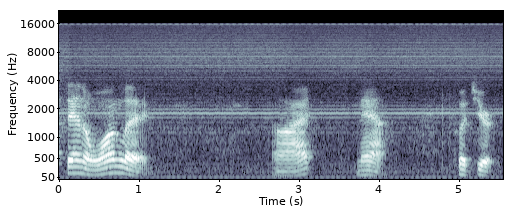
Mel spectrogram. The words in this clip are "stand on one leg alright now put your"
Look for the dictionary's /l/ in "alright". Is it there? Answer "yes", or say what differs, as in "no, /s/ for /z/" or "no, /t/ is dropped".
no, /l/ is dropped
